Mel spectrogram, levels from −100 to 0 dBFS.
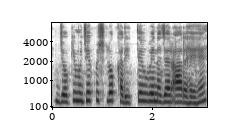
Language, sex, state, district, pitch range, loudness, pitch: Hindi, female, Uttar Pradesh, Varanasi, 240-285 Hz, -19 LUFS, 260 Hz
